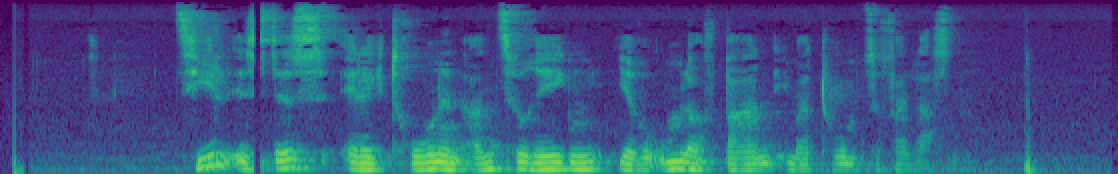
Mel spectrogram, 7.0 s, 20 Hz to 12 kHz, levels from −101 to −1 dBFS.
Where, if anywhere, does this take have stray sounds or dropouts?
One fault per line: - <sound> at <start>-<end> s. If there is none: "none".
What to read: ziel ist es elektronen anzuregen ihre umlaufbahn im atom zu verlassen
- dropout at 1.6-1.6 s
